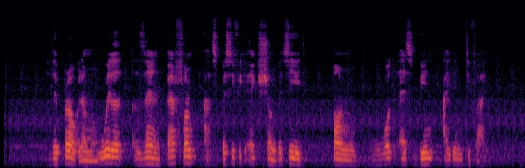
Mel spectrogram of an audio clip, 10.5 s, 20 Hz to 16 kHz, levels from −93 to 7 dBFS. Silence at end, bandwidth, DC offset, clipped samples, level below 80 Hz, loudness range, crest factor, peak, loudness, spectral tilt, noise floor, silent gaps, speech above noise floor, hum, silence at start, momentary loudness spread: 0.8 s; 10.5 kHz; under 0.1%; under 0.1%; -86 dBFS; 5 LU; 22 dB; -16 dBFS; -36 LUFS; -5 dB/octave; -64 dBFS; none; 29 dB; none; 1 s; 16 LU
